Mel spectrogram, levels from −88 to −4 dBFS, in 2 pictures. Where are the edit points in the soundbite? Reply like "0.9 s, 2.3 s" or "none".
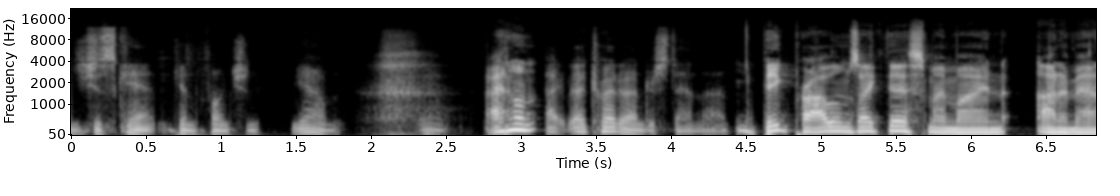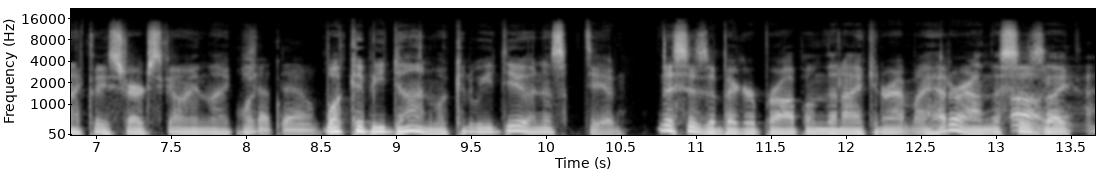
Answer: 1.4 s, 6.3 s, 7.9 s, 10.1 s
